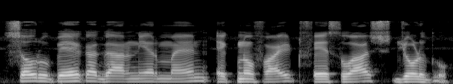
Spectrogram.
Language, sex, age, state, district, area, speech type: Urdu, male, 18-30, Uttar Pradesh, Siddharthnagar, rural, read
